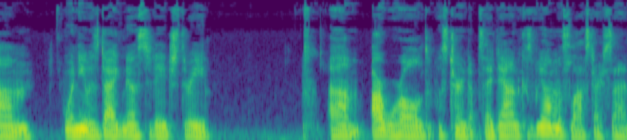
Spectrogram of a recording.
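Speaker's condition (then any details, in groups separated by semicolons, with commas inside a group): No condition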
